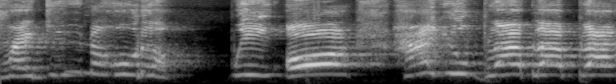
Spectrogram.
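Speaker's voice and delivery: loud, high shouting. Retelling a diner's outburst in the dining room, imitating someone yelling. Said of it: "motherfuckers is yelling".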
